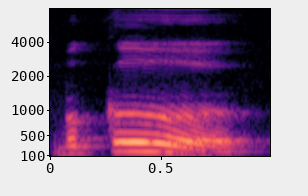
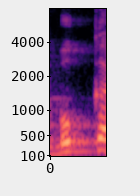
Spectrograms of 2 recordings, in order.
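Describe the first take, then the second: First: బుక్కు with a long falling "oo" tacked on; Telugu-style pronunciation. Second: బుక్ ending on a clean "k"; English "book", బుక్ without a final "oo"; correct English pronunciation. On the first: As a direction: drag out the final vowel of బుక్కు. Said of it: "ఏమని పలుకుతారు". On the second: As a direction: stop బుక్ on the consonant, no vowel after it. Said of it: "బుక్ అని పలకాలి". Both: Shown as a demonstration.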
